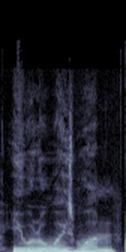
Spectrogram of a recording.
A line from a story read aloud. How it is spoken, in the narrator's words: groaned the aged husk of the robot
